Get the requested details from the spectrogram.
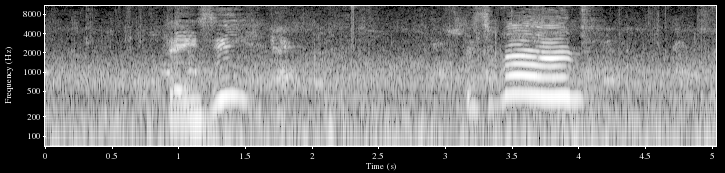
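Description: A small dog whines and yelps in short high cries.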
